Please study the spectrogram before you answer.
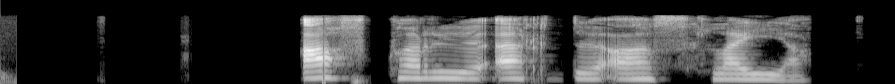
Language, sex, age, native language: Icelandic, male, 6, Icelandic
